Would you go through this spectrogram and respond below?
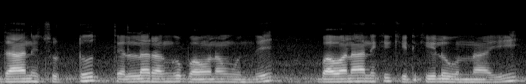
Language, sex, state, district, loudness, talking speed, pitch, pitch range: Telugu, male, Telangana, Hyderabad, -19 LUFS, 100 wpm, 130 Hz, 125-140 Hz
